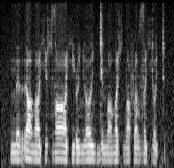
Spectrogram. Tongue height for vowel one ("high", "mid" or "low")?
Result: mid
